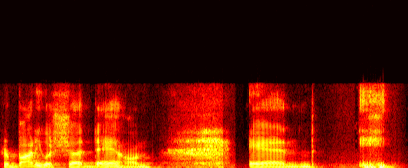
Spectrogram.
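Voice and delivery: ordinary talk, nothing marked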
